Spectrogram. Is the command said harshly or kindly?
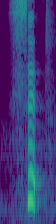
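kind. The command sounds gentle and kind. The speaker calls it right. "Be kind. The tone is important"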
